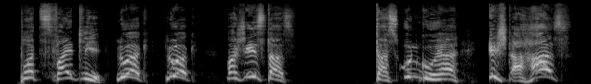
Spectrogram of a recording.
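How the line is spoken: Joyful calling out. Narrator (German): rief er voller Freude

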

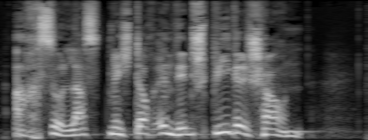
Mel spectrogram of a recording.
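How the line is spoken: Child calling out. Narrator (German): rief der Kleine

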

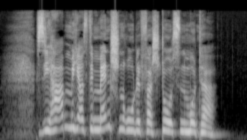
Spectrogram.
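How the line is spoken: Calling out. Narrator (German): rief Mowgli

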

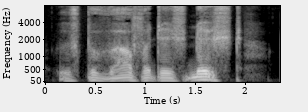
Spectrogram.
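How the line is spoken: Grumbling. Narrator (German): antwortete der erste und brummte

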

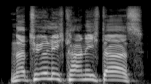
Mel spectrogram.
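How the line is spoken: Calling back. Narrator (German): rief Robert zurück

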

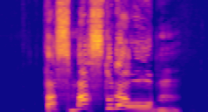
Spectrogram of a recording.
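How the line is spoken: Child calling upward. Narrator (German): rief der kleine Hävelmann hinauf

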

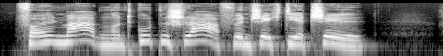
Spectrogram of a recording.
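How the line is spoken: Calling out. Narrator (German): rief Bagheera

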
